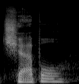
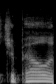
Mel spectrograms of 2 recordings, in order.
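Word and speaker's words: Chappell: thought it was like Chapel Chapelle no I thought it was Chapelle it is Chapel it is pronounced like Chapel it's I I read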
